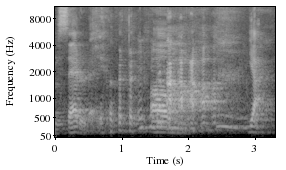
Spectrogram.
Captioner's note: laughing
